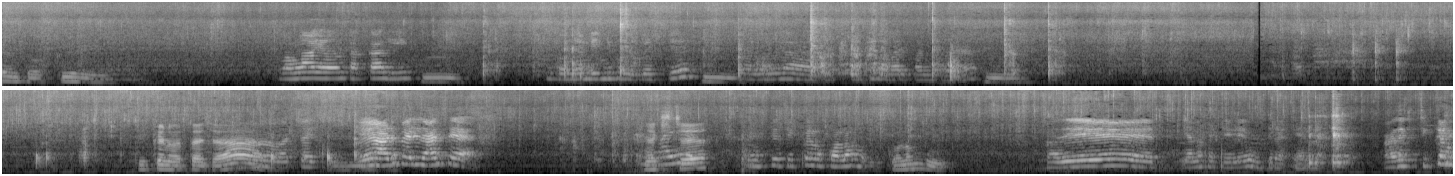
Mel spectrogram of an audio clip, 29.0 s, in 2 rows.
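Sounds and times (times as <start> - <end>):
chicken sizzling in a pan: 0.0 - 29.0
metal spoon scraping a pan: 4.7 - 11.8, 12.6 - 14.1
person talking: 7.0 - 7.4.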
